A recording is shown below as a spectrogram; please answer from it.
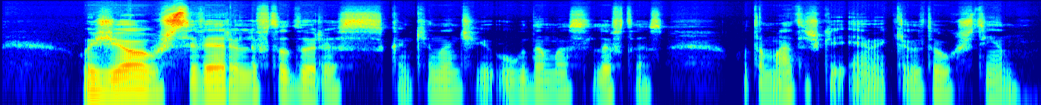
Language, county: Lithuanian, Kaunas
